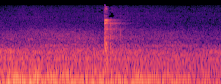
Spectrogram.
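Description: A pickaxe strikes rock with a sharp clink.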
